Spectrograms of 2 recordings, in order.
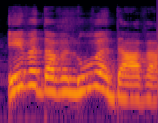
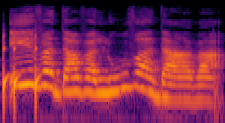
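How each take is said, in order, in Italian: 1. È detto velocemente, a un ritmo più rapido. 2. È detto a un ritmo normale, senza fretta.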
